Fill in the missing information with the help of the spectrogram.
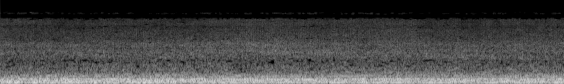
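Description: A steady, loud, low engine drone with an even hiss above it, holding constant without change.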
